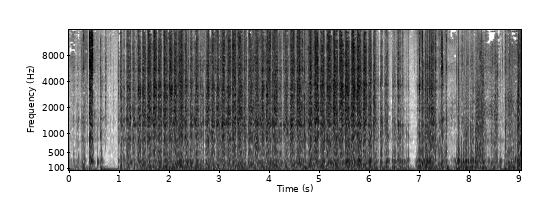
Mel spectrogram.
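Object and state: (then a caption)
Metal mesh microphone grille being scratched. The grey plastic fingertips of a toy robot grabber hand, worked by its hand trigger, grip and scratch a hollow metal mesh microphone grille. A loud, dense, rapid rasping and scraping runs almost continuously with a heavy low rumble, broken only by brief pauses near the start and around the seven-second mark.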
